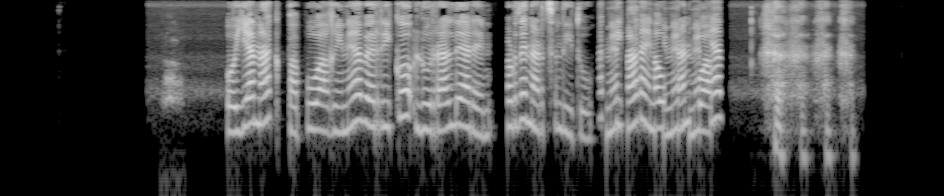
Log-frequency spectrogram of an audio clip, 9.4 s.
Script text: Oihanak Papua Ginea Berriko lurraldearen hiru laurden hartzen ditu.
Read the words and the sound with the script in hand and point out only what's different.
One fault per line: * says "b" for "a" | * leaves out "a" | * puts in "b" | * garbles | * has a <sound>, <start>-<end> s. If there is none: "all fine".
* has a bark, 1.6-1.9 s
* leaves out "hiru"
* garbles
* has a laugh, 7.5-8.6 s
